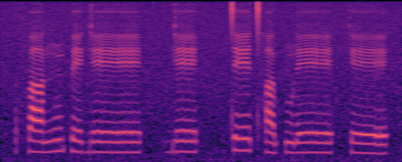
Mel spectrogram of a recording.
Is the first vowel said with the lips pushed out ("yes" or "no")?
no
